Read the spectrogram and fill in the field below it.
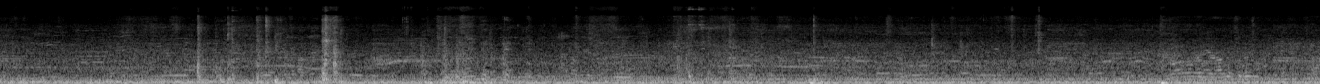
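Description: A vehicle engine idles with a steady low hum.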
